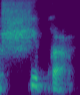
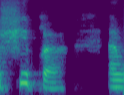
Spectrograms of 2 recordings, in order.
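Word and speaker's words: chypre: or be familiar with is a category called sheepa and take a look at the way it's spelt it's spelled c-h-y-p-r-e-s which is based on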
